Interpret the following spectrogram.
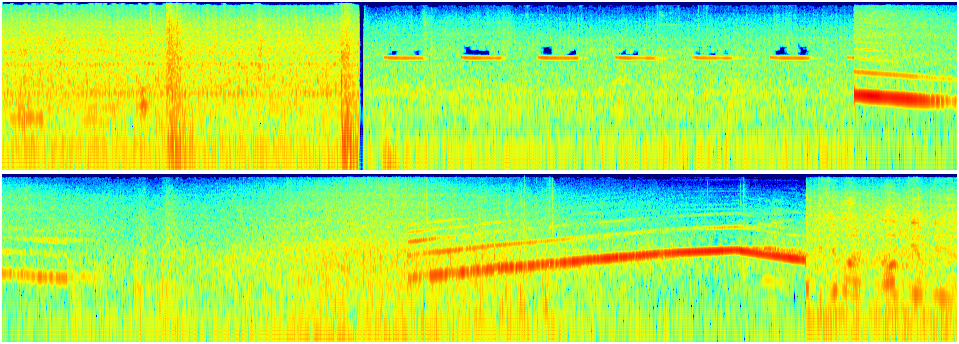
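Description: Ambulance siren wailing as it pulls away: a loud falling tone about six seconds in, then a long slow rising sweep that cuts off near the end. Before it come a run of short high beeps, and at the start the bustle of voices around the ambulance.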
